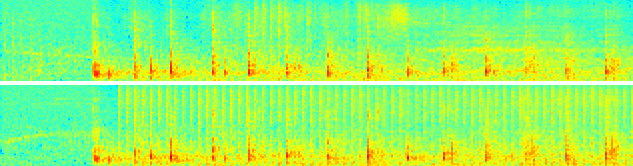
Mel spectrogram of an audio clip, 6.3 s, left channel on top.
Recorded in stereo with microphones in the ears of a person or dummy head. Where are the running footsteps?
15° left (ahead or behind), 2 m; by 6.2 s 65° right (ahead or behind), 3 m.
